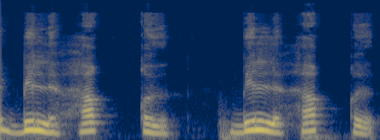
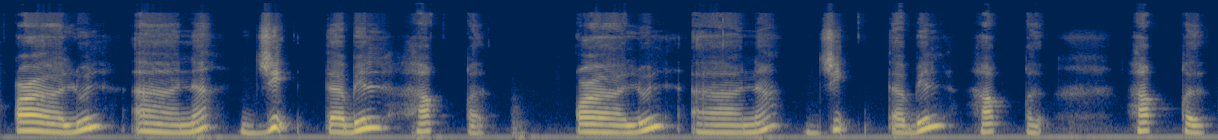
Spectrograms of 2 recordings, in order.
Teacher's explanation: So there is a bounce in this letter when you say bil haqq. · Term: strongest qalqala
